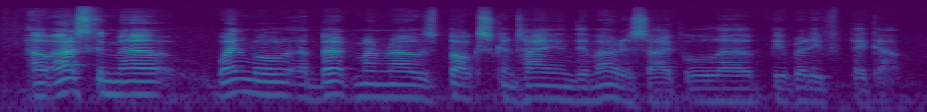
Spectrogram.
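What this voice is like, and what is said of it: Speaks with a noticeable accent. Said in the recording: “They'll never get my accent.”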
